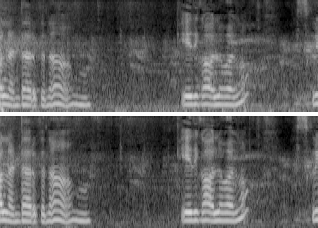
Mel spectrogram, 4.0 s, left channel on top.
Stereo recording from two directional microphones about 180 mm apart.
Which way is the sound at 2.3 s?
55° right (ahead or behind).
